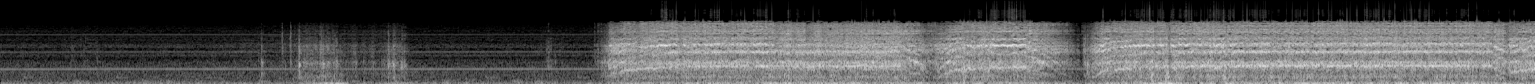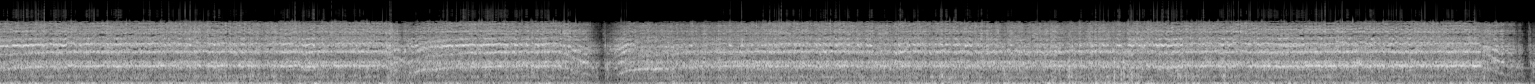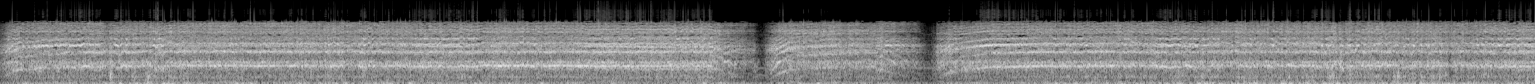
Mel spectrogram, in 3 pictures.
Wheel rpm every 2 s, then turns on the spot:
0, 10, 10, 180, 180, 120, 230, 220, 230, 200, 180, 220, 220, 220, 230, 150, 230, 230, 210, 130, 180, 230, 230.
2-4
